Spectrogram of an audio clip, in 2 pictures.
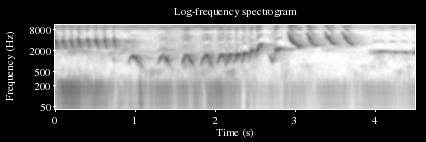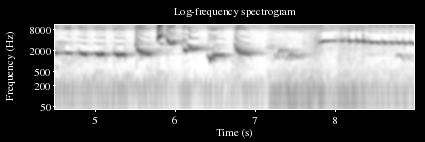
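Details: White-rumped shama tembakan: a fast series of rising whistled notes climbing in pitch, then loud high downslurred shots, a long steady whistle, and more varied chips, with a faint low hum at the start.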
